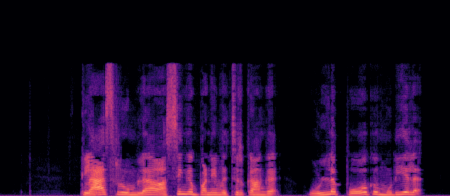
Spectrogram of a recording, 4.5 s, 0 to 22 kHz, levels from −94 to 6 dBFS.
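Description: Throughout, the speech has gritty, lispy s sounds from likely HE-AAC compression at a low bitrate; a spectrogram shows smeared, copied-looking treble ending near 14.9 kHz.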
